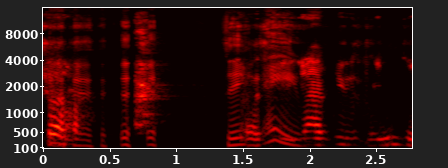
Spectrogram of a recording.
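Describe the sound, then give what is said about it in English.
A dog barks: a few quick, sharp barks, a brief pause, then a longer run of higher, wavering yelps and barks. “Your dog barked? Yeah, he barked right now.”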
